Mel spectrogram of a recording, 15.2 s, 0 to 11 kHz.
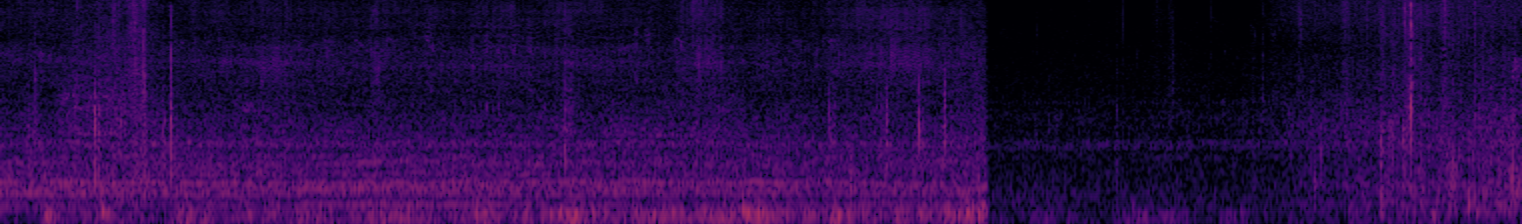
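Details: Russian honey bees relocated from an inner-city Melbourne garden to the country, arriving at midnight after a four-hour drive near Apollo Bay, 20 April 2012; a dense steady hive hum with low harmonic bands, then it abruptly drops quieter near the end.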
